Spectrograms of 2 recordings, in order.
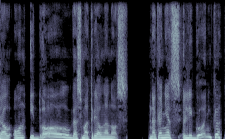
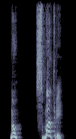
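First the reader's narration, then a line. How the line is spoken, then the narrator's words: Shouting. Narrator (Russian): закричал Ковалев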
